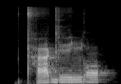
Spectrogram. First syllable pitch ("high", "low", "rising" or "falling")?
rising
